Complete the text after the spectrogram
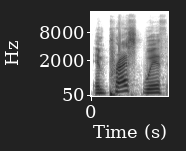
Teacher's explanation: that S is going to cancel the T. Impressed with, and kind of a stop sound actually.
